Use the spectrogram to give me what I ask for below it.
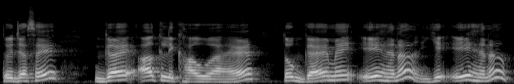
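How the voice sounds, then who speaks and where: A man teaching a grammar lesson for exam coaching. He asks his students questions, answers them himself, and repeats words slowly to drill them. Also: a little high, big pitch swings, a little mellow, muffled recording.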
